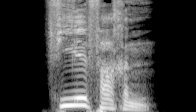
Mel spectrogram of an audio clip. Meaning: inflection of vielfach: 1. strong genitive masculine/neuter singular 2. weak/mixed genitive/dative all-gender singular 3. strong/weak/mixed accusative masculine singular 4. strong dative plural
- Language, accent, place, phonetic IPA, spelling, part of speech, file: German, Germany, Berlin, [ˈfiːlfaxn̩], vielfachen, adjective, De-vielfachen.ogg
